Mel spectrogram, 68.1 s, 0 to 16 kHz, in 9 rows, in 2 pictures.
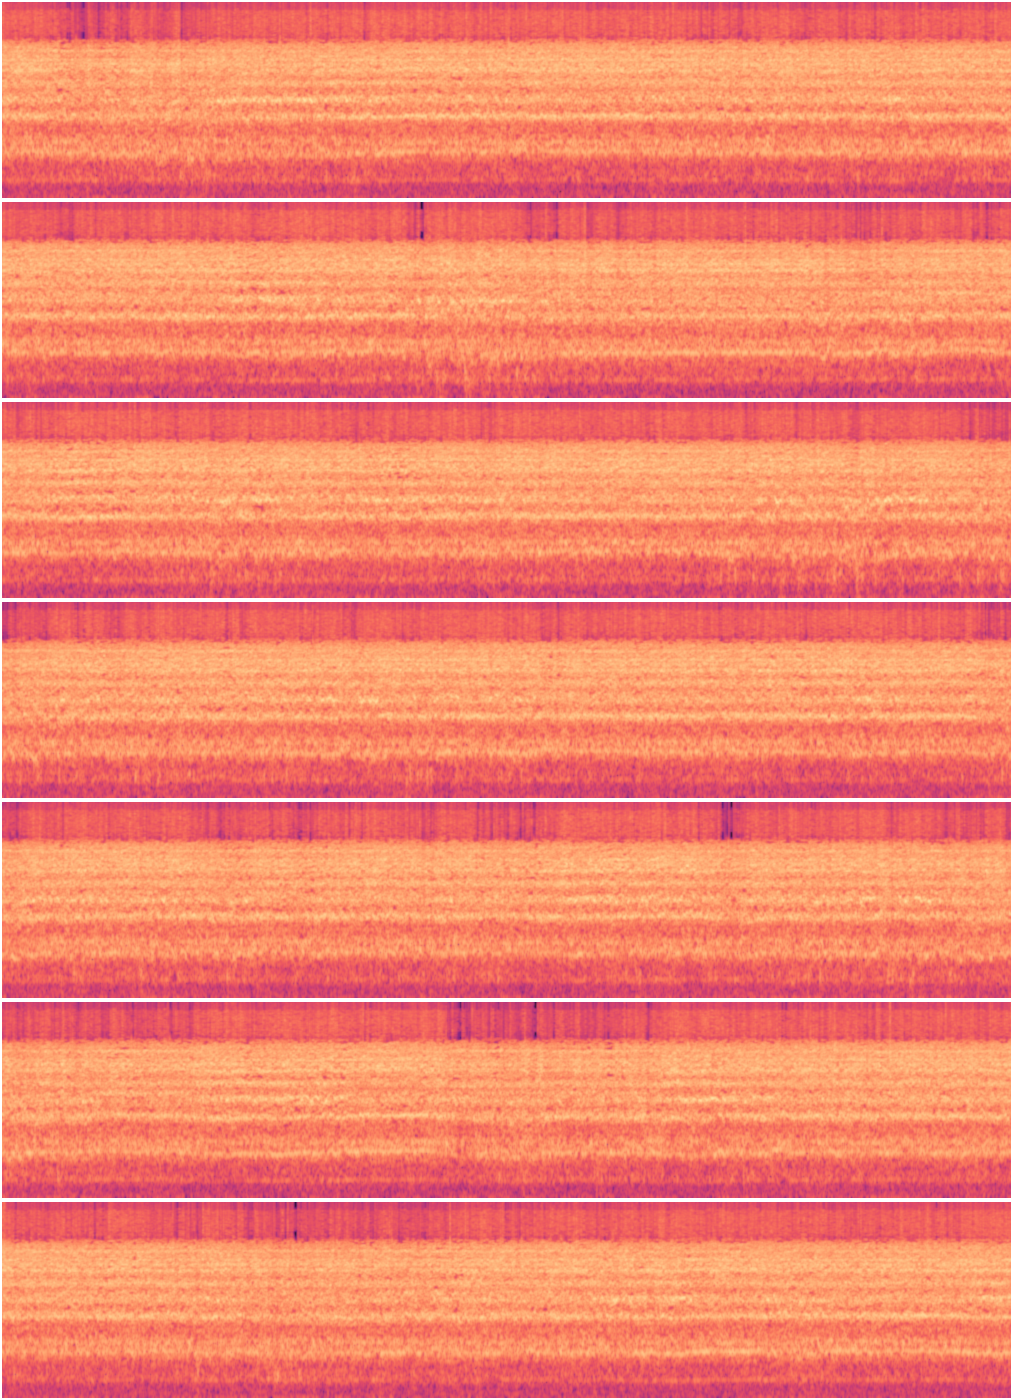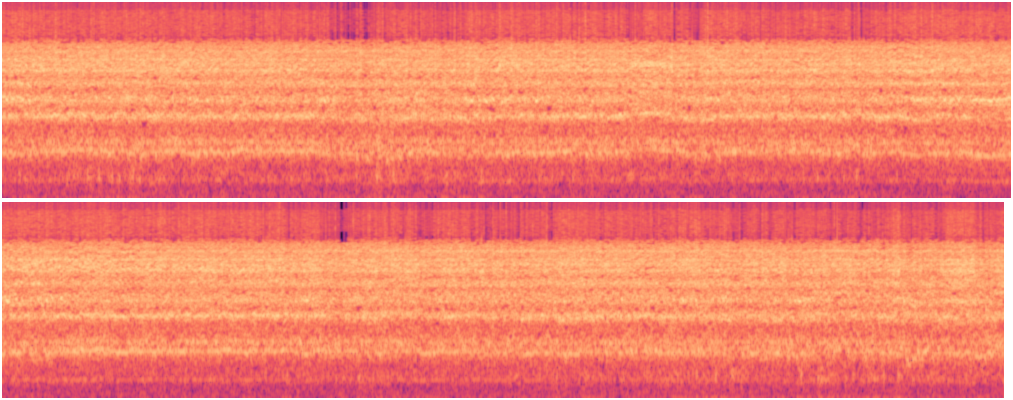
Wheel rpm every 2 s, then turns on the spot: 220, 220, 230, 230, 230, 220, 210, 230, 230, 230, 230, 220, 230, 230, 230, 230, 230, 230, 220, 230, 220, 230, 230, 220, 230, 230, 230, 230, 230, 230, 220, 230, 230, 220.
none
